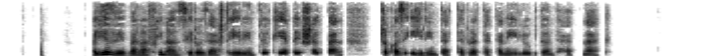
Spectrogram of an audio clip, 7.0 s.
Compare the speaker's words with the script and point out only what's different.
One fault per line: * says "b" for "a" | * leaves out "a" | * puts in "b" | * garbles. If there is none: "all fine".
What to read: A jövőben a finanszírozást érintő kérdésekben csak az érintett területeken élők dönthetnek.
all fine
